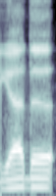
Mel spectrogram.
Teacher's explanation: दाल पे कलकला है, हिला के पढ़ेंगे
